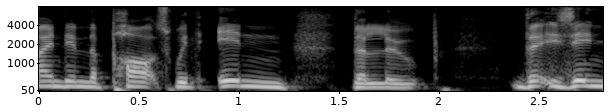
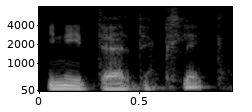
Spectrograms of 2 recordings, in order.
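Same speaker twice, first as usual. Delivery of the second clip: ordinary talk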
